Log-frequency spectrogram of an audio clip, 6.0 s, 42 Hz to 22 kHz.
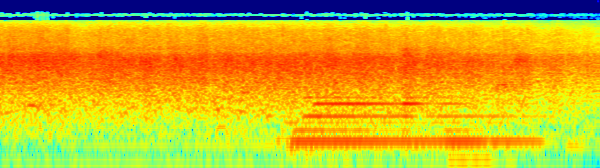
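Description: Steady, dense applause, played on the radio station 101.9 FM CITR, fills the whole stretch without letup, and about halfway through a low, sustained musical tone rises underneath the clapping and holds to the end.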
